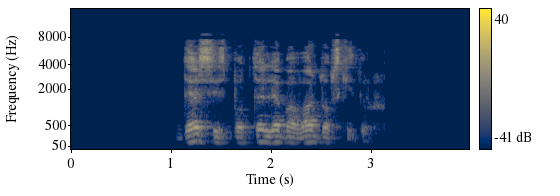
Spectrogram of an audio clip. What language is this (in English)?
Laz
